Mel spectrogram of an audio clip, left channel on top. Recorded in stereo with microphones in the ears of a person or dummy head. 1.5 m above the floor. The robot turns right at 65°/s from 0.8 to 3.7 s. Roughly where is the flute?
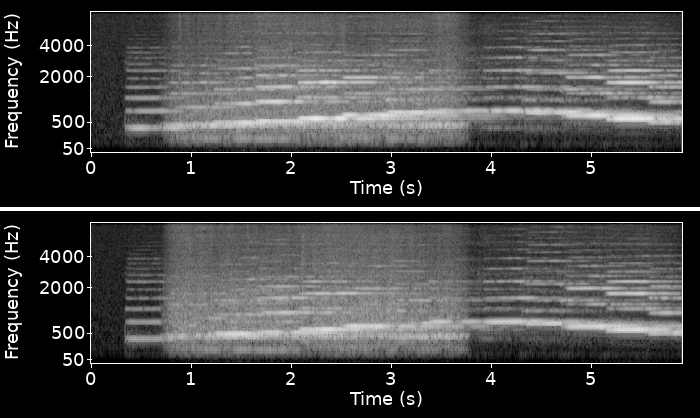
Ahead.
